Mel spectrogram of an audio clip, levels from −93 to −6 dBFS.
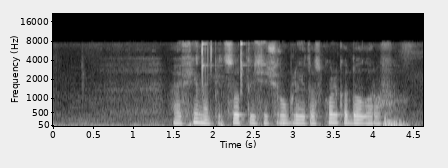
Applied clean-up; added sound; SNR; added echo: none; Shatter / Crushing; 8 dB; none.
